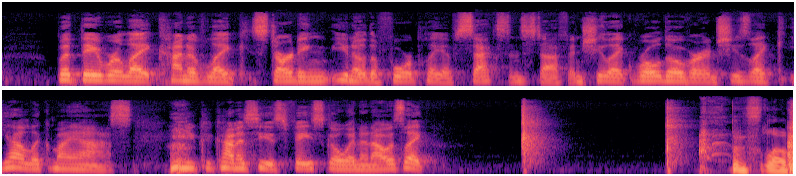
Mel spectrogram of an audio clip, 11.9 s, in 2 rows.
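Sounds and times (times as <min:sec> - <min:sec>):
speech: 0:00.4 - 0:09.2, 0:11.4 - 0:11.8
slow hand clapping: 0:09.8 - 0:10.2, 0:10.9 - 0:11.2.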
